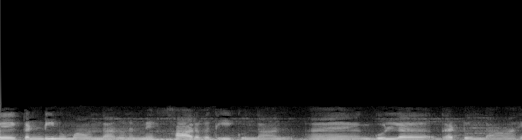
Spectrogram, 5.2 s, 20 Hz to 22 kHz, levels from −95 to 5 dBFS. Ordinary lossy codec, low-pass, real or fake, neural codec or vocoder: MP3, 32 kbps; 5.4 kHz; fake; vocoder, 44.1 kHz, 128 mel bands every 512 samples, BigVGAN v2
